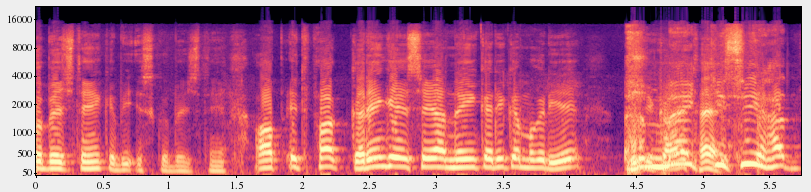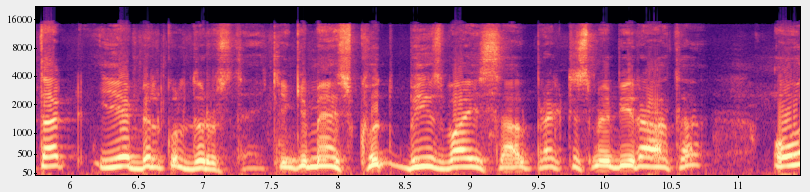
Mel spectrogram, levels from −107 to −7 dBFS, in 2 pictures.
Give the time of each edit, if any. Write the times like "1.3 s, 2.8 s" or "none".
none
